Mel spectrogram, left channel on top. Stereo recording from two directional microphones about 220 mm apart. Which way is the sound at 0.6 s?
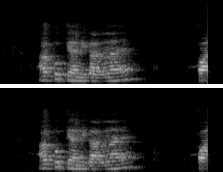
Centre (ahead or behind).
